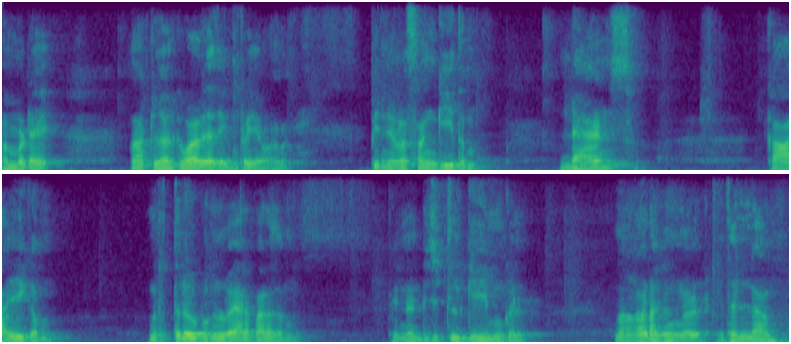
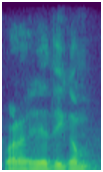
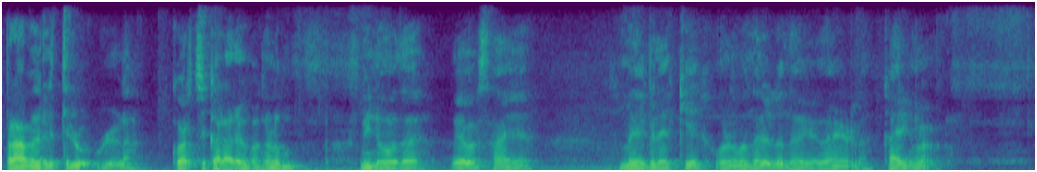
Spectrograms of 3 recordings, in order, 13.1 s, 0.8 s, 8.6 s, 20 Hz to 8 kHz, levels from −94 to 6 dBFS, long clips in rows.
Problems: background sounds at intervals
